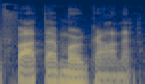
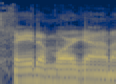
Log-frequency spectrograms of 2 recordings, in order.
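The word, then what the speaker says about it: Fata Morgana: is the house in fatah morgana which is always pronounced yes i always thought it was fatal morgana i don't know why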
